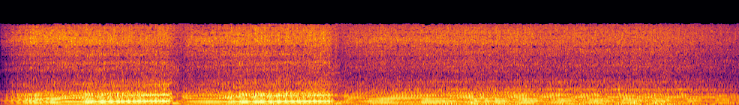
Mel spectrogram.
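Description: Car engine accelerating through the gears: its pitch climbs, drops at a gear change a few seconds in, climbs again, drops at a second change about halfway through, then holds steady as the car cruises.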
